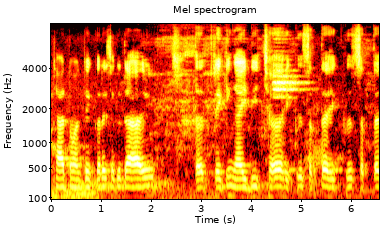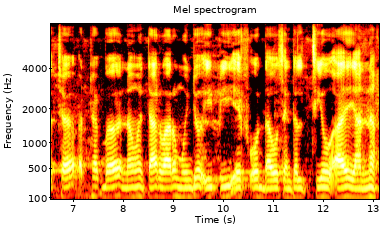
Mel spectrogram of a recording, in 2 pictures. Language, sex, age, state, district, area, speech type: Sindhi, male, 18-30, Gujarat, Junagadh, urban, read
